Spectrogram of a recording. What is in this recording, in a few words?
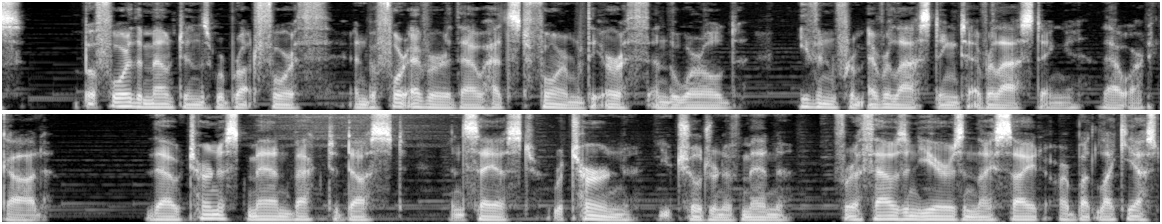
poetry and prayer psalm english; Meir Soloveichik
